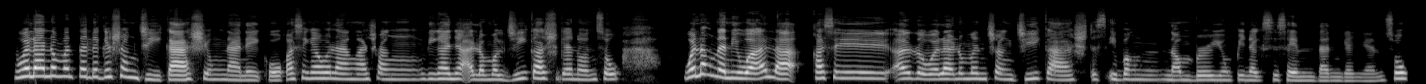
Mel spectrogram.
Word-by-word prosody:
Wala 380 +4 +8
naman 375 -1 +3
talaga 350 -2 0
siyang 345 -6 0
GCash, 220 0 +3
yung 230 0 -8
nanay 200 -2 -3
ko. 195 +1 -3
Kasi 255 +4 -3
nga 275 0 +2
wala 265 -3 +2
nga 245 -1 -3
siyang 240 -2 -5 0.3
hindi 250 - -4
nga 255 0 +3
niya 250 -1 0
alam 220 +1 -2
mag-GCash 260 +5 -1
gano’n, 230 -2 -3
so 240 0 -3 0.7
walang 400 +7 +4
naniwala 285 -3 +5 0.2
kasi 290 +1 +1 0.5
ano, 260 -2 +1
wala 245 0 +3
naman 255 0 -3
siyang 250 -4 -4
GCash 230 -2 -4
tas 235 -3 -10
ibang 225 -2 -6
number 205 0 -4
yung 200 -1 -8
pinagse-sendan 185 -4 -6
ganiyan. 170 +2 -13
So 275 +4 +1
240 Hz, 145 wpm, -19 LUFS, 210-275 Hz, 0.7 s, Wala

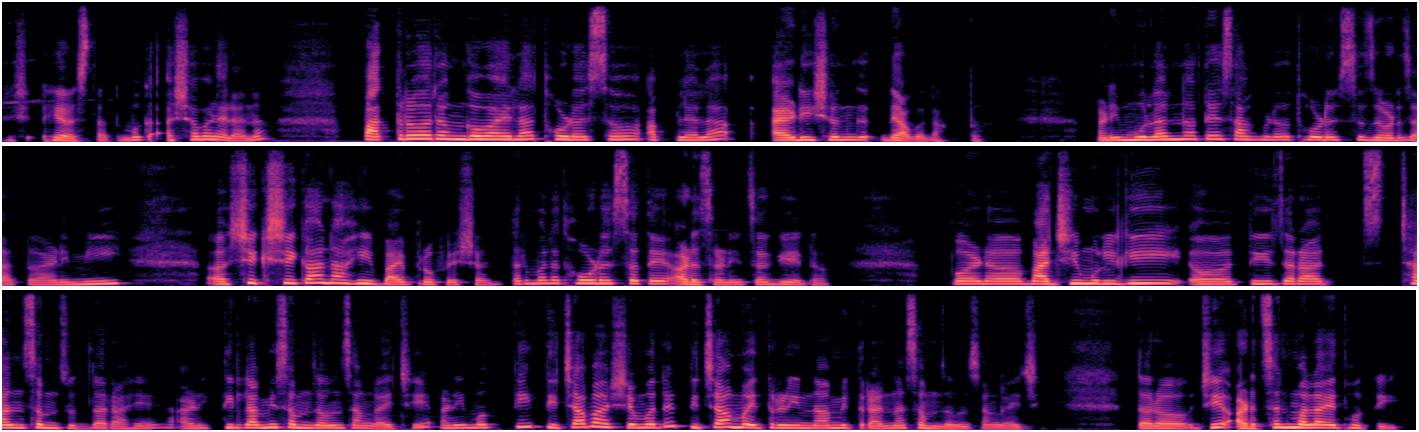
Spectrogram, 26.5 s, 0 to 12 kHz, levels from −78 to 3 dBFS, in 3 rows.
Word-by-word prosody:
विष 180 -1 -16
हे 210 - +1
असतात 160 -4 -4
मग 225 +2 -4
अशा 200 +7 -2
वेळेला 235 -9 0
ना 250 - -4 0.6
पात्र 265 +5 +5
रंगवायला 275 -2 +4
थोडंसं 260 0 0
आपल्याला 225 +3 -3 0.4
एडिशन 225 +2 +2 0.2
द्यावं 170 -6 0
लागतं. 155 +1 -15 0.8
आणि 200 +1 +1
मुलांना 250 +6 +3
ते 295 0 -1
सांगणं 245 -3 -3
थोडंसं 230 -1 -2
जड 200 -2 -2
जातं 180 -3 -7
आणि 175 +1 -6
मी 220 +6 -1 0.5
अ, 210 - -1
शिक्षिका 305 +2 +3
नाही 265 -4 +3
बाय 195 0 +3
प्रोफेशन, 180 -3 -6
तर 230 +2 -4
मला 260 +2 -1
थोडंसं 265 -1 +3
ते 230 -1 +3
अडचणीचं 185 -1 -2
गेलं. 185 -5 -6 0.8
पण 225 0 0
अ, 220 0 0
माझी 220 +3 +4
मुलगी 255 +1 +3
अ, 200 - -1 0.3
ती 230 0 -1
जरा 220 -1 0
छ - - -17 0.5
छान 240 -1 +3
समजूतदार 210 -5 -1
आहे 185 +5 -8 0.2
आणि 195 +2 -6
तिला 245 0 +2
मी 260 +2 +3
समजावून 225 -5 +1
सांगायची 200 - -6
आणि 220 +2 -2
मग 250 +1 -1 0.2
ती 305 - +2
तिच्या 280 +3 +2
भाषेमध्ये 285 0 +2
तिच्या 290 +3 +3
मैत्रिणींना, 225 -5 +2
मित्रांना 210 -2 -2
समजावून 170 -8 -3
सांगायची. 155 -3 -9 0.6
तर 195 -1 +1
अ, 190 -1 0
जी 265 - +3
अडचण 200 +8 +4
मला 250 -1 +7
येत 230 0 +2
होती, 185 -6 -5
225 Hz, 150 wpm, -20 LUFS, 200-260 Hz, 0.8 s, मला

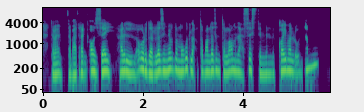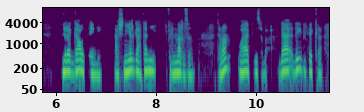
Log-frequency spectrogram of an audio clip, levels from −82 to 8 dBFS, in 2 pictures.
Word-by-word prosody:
تمام 135 0 -1
طب 130 +1 -4
هترجّعوا 150 +5 +1
إزاي؟ 165 0 +3
هل 155 -2 +2
الOrder 170 -5 +3
لازم 165 +2 +3
يفضل 185 -1 +1
موجود؟ 175 +2 +2
لأ، 170 - -1
طبعًا 160 0 -1
لازم 170 +1 +1
تطلّعه 155 +1 0
من 170 -1 +1
علي 155 -3 -3
الSystem، 175 +3 -4
من 140 +1 -4
القايمة 170 +5 +2
اللي 160 -2 -1
قدّامهم 185 - -3 0.6
يرّجعوا 165 +2 +3
تاني، 130 -3 -4 0.2
عشان 135 +3 0
يرجع 170 -1 +2
تاني 170 +1 0 0.2
في - - -18
المخزن، 140 -3 -1 0.5
تمام، 175 +8 +1 0.2
وهكذا 160 +1 +1 0.2
بقى، 145 - -16 0.2
ده 170 +4 +3
دي 180 +4 -1
الفكرة، 160 -6 -6
160 Hz, 175 wpm, -22 LUFS, 145-170 Hz, 0.6 s, إزاي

